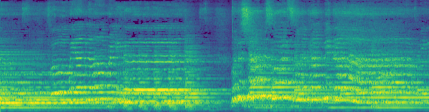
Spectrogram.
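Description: Female vocal ensemble singing sustained chords in harmony through microphones, over steady low piano notes. The sound fades just after four seconds, then the voices come back in loudly together.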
